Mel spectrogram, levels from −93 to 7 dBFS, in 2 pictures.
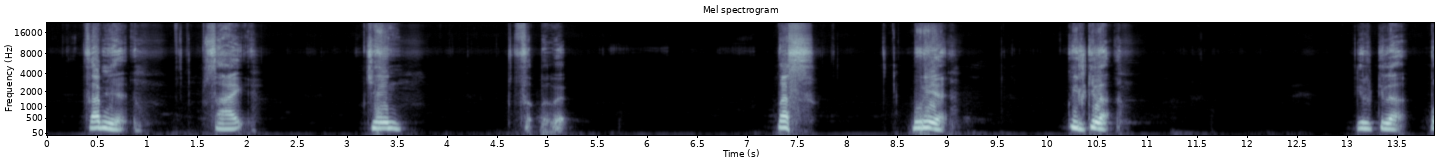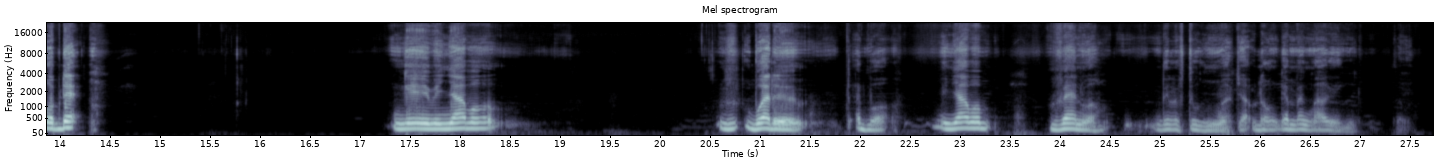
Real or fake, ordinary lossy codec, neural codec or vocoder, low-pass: real; none; none; none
